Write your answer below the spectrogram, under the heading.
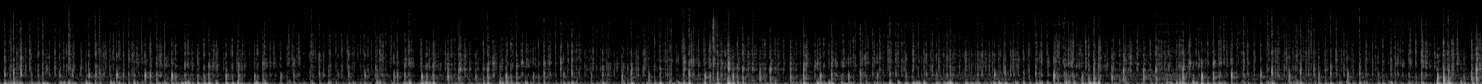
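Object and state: Plastic keyboard case.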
